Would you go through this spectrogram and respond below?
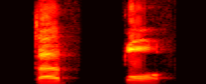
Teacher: پہلا تا باریک ہے، دوسرا موٹا پڑا جائے گا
